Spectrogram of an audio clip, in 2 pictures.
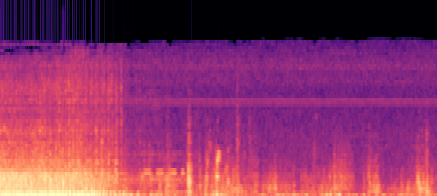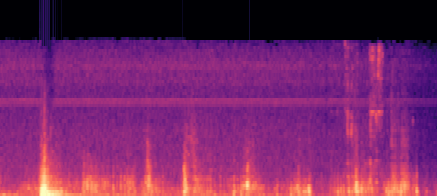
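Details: Honda: loud rev fading to low engine hum with uneven puffing ticks and thunks—suspected exhaust leak, not confirmed.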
